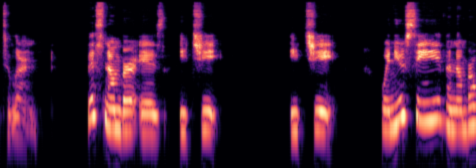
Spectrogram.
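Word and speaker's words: いち: it becomes itchy so this is the number ichi ichi it can also be pronounced each each where the final sound of e is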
